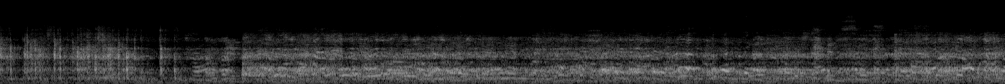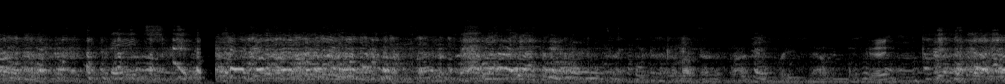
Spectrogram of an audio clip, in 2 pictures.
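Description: A crowd of men and women chatters in a room.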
